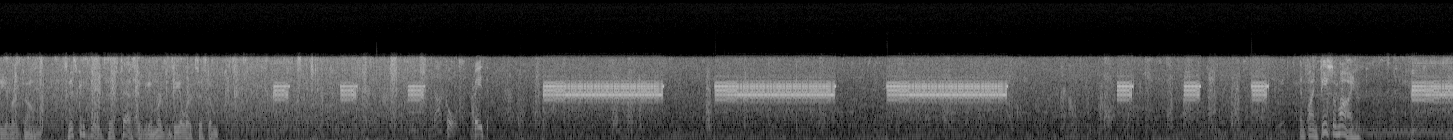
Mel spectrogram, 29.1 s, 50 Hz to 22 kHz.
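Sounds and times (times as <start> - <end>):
buzzy digital warbles: 5.4 - 5.9, 6.8 - 7.2, 8.2 - 8.6, 27.0 - 29.0
short digital blips: 5.4 - 5.9, 6.8 - 7.2, 28.2 - 29.0.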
